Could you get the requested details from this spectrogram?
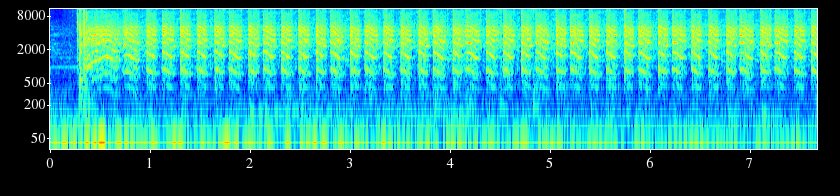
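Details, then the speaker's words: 1967 Plymouth Valiant slant six after years stored, cylinders fogged, coil and plug wires checked connected: steady starter cranking, about one compression pulse a second, never fires; crank no-start, owner judges no spark ("she would have coughed by now"). "Stop. She don't have spark. She would have coughed by now."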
